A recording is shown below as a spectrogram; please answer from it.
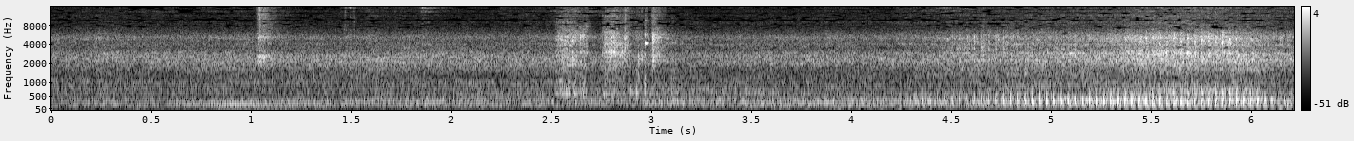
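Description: An engine running steadily in the background, growing louder about four and a half seconds in and loudest near the end, with a few light clicks and knocks from a handled object.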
